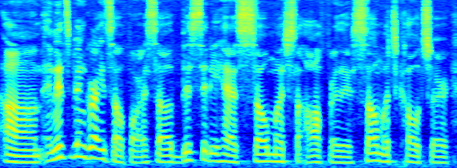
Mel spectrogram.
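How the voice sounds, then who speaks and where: A man's voice: mid-range voice, moderate pace, darkish tone. A young man with an Arkansas accent talking casually and enthusiastically as an interview guest. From Arkansas, United States. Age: young adult. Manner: enthusiastic, informal. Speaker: interview guest, nonprofit program director.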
